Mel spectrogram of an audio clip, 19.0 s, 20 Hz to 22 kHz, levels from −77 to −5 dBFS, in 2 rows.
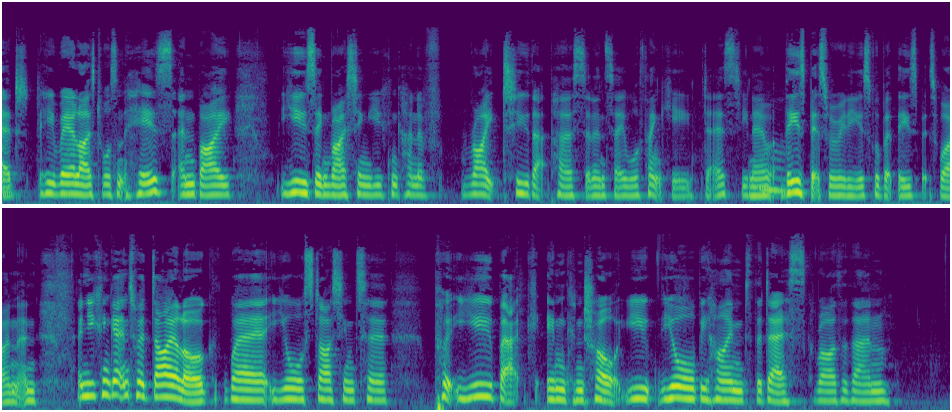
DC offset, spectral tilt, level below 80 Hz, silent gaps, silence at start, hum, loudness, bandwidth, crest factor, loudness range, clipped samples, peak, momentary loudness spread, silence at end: under 0.1%; -5.5 dB/octave; -42 dBFS; none; 0 s; none; -19 LUFS; 14 kHz; 18 dB; 6 LU; under 0.1%; -2 dBFS; 10 LU; 0.6 s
